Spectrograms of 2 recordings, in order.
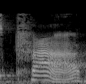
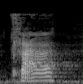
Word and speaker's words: chi: P-H-I, so that's a P-H sound. The X is chi, which is done kind of gutturally, chi, which is a C-H, that kind of sound. And then psi, P-S-I, for psychology, P-S sound.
